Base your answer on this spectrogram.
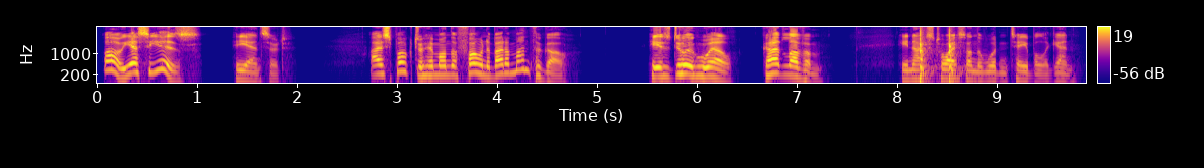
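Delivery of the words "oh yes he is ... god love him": eager answer. Real, not acted. Old man happily answering.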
